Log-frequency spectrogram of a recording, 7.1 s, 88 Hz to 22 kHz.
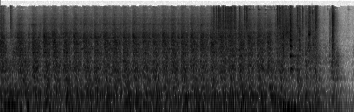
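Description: A 1947 GMC generator engine running after a choked start, giving a fast, steady rhythmic mechanical clatter nearby that surges near the end, with no talking.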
